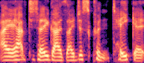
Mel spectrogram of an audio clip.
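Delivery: ordinary talk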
